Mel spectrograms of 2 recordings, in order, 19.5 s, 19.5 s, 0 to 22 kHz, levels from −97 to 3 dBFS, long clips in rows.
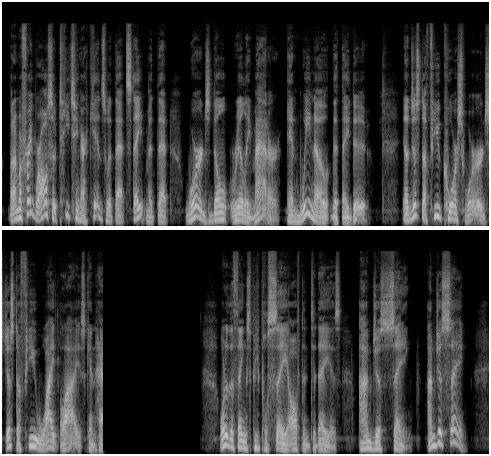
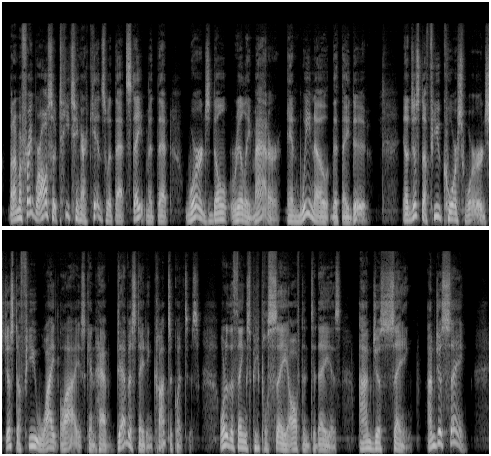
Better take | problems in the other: second | audio cutting out; at 12 s for 2 s

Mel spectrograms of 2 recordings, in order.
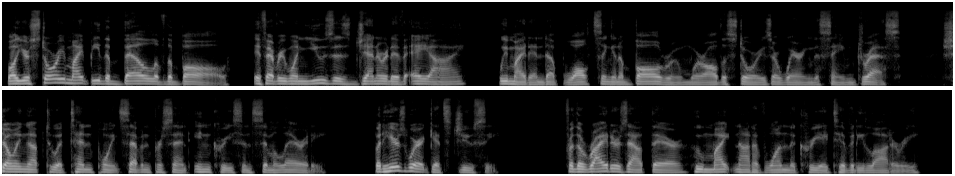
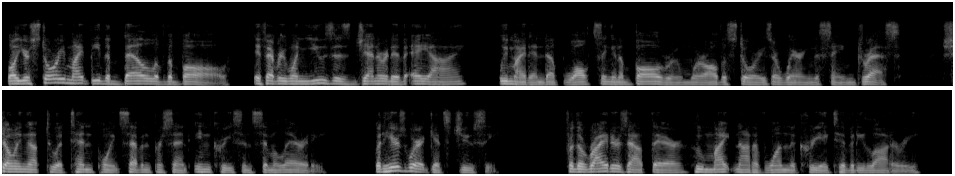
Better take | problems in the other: first | garbled, watery; badly; nothing above 7.5 kHz

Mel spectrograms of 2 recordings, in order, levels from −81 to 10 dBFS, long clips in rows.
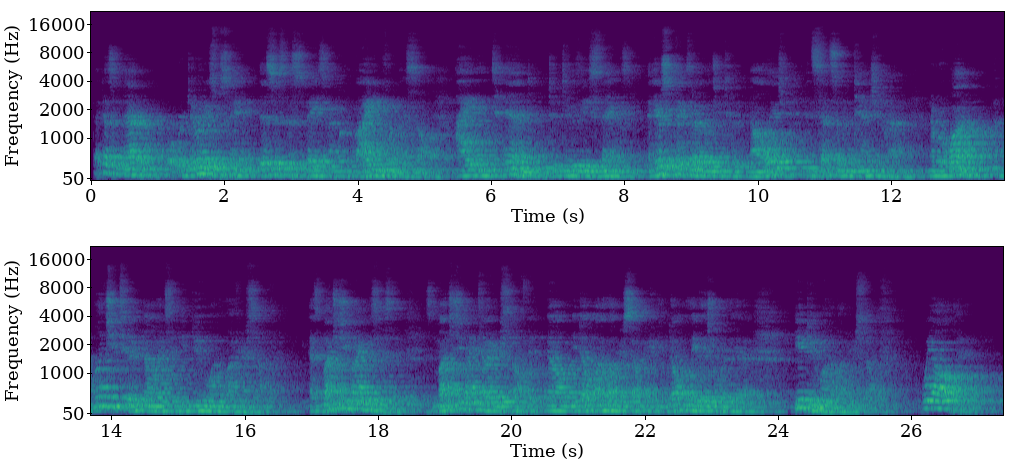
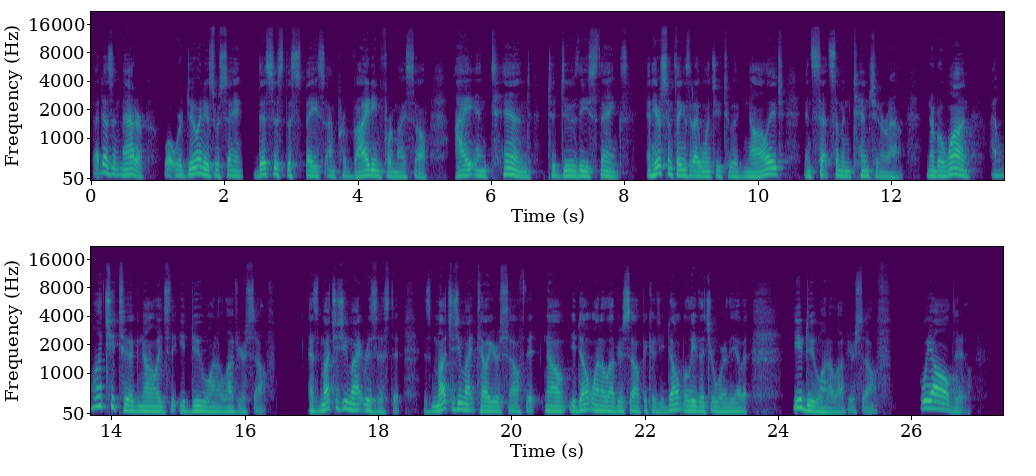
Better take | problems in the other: second | off-mic speech; far // room echo; strong; dies away in 1.9 s

